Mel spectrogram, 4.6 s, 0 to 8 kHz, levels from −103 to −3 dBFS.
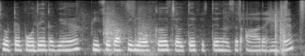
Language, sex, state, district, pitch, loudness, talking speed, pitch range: Hindi, female, Punjab, Kapurthala, 215 Hz, -17 LUFS, 170 wpm, 210-225 Hz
